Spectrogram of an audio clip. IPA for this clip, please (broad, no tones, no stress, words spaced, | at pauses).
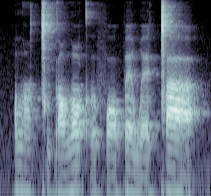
ðˤa̤ǀɯɡɤ ðˤokʼɤ fɔpɛ wɛ ǀa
